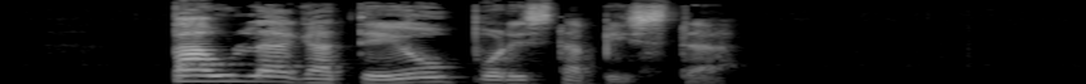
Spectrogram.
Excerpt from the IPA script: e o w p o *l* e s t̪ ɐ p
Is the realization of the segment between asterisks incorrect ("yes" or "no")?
yes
